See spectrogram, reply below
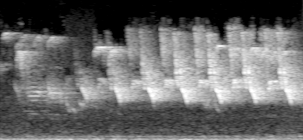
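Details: Birds singing: rapid, very high chirps and twittering notes repeated about three times per second over a soft background hiss.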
